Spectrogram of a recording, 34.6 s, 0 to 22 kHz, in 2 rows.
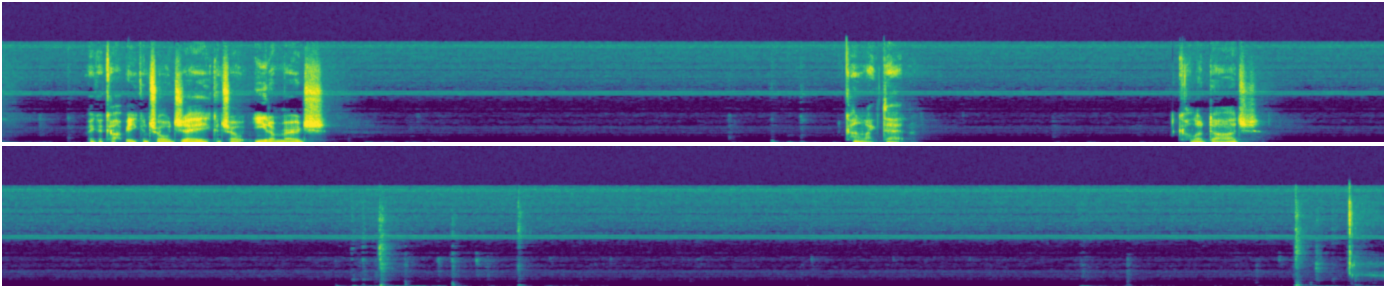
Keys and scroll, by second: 2.9 ctrl+e, 9.7 ctrl+s, 21.5 ctrl+s, 21.9 space, 30.6 space.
